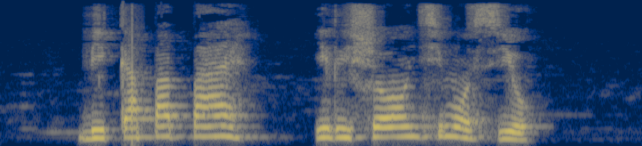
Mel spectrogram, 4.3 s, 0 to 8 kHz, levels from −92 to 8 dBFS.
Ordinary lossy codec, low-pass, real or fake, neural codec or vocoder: AAC, 32 kbps; 7.2 kHz; real; none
